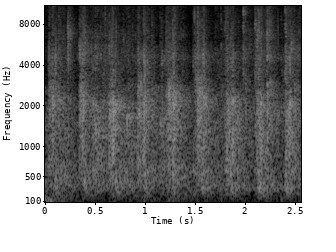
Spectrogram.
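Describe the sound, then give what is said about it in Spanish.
An audience at a bilingual Spanish-English sermon breaks into sustained applause for the Lord, many hands clapping together in a dense, steady patter with slight swells, no voices standing out above it. “Dele el aplauso que no es para mí, es para el Señor.”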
